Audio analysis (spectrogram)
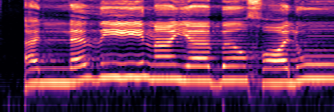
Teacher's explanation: Berikutnya ada hukum qalqalah sughra karena ada huruf qalqalah yaitu ba yang sukunnya sukun asli dan ada di tengah bacaan. Maka dibaca memantul dengan pantulan yang kecil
